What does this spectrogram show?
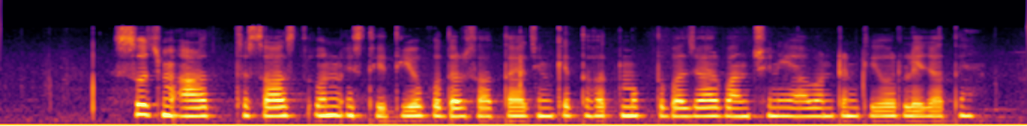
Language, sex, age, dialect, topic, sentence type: Hindi, female, 18-24, Kanauji Braj Bhasha, banking, statement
